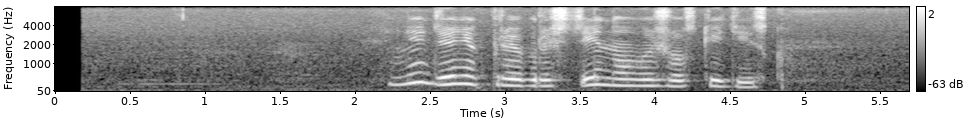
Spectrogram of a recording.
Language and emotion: Russian, sad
